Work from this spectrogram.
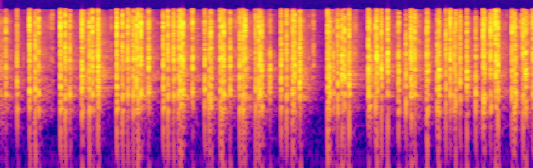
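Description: Long nails rapidly tap and scratch a small, hollow yellow and red cardboard candy box. The result is a dense, fast stream of dry, crackly clicks and scrapes with almost no ring, bright and papery, with little low end.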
